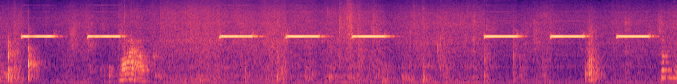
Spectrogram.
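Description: Kitchen smoke alarm beeping in a steady pattern of loud, high, evenly spaced pulses, about eight in ten seconds, while people talk and exclaim close by during breakfast cooking.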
